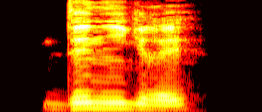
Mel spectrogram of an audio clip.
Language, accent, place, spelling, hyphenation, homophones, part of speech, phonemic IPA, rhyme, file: French, France, Lyon, dénigrer, dé‧ni‧grer, dénigrai / dénigré / dénigrée / dénigrées / dénigrés / dénigrez, verb, /de.ni.ɡʁe/, -e, LL-Q150 (fra)-dénigrer.wav
- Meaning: to denigrate (to criticize so as to besmirch)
